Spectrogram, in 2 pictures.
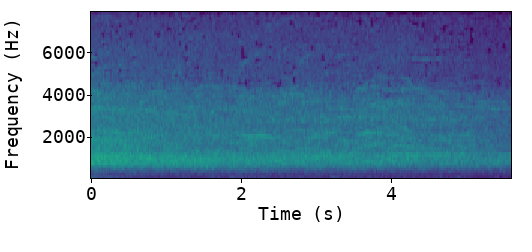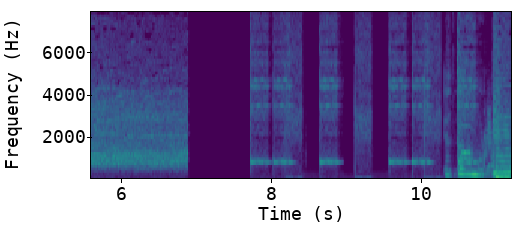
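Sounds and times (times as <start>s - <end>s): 
audience applause: 0.0s - 6.9s
speech: 10.4s - 11.0s.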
